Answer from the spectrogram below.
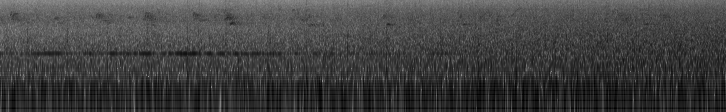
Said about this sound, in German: So, jetzt wieder ein Wasserfall.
